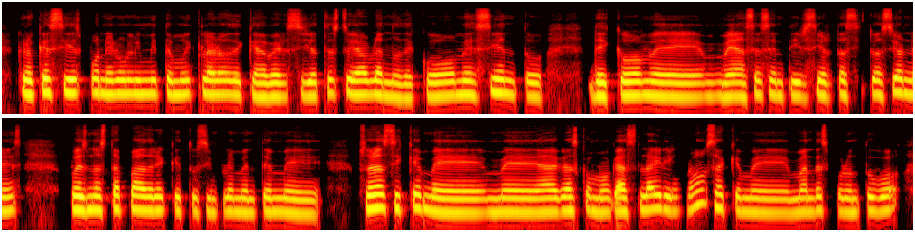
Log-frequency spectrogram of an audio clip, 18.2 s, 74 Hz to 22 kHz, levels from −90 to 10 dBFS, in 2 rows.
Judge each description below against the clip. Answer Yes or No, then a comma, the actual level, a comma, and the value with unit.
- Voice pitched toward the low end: No, high, 195 Hz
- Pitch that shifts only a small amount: Yes, narrow, 2.1 semitones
